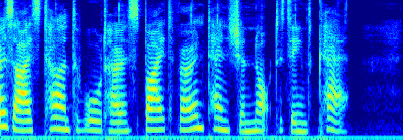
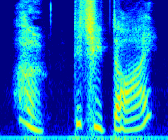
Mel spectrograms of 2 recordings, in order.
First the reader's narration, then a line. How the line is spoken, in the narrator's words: she exclaimed, quite without meaning to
